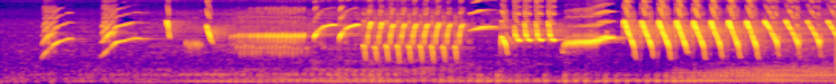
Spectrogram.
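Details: An old canary sings in the afternoon, mixing bright falling whistles, steady buzzy tones and rapid trilled series, over a low rumbling background noise.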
